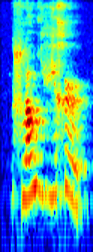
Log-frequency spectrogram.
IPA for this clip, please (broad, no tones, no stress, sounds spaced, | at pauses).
sʷ ɑ w i̤ vʲ ə x ə˞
